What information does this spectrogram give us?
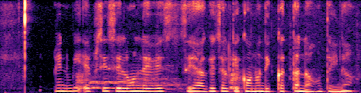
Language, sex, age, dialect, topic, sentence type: Magahi, female, 31-35, Western, banking, question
